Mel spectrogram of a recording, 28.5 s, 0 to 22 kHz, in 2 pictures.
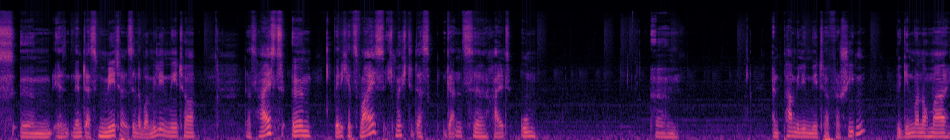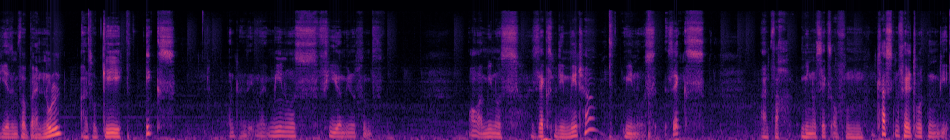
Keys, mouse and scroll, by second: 16.2 x, 23.3 KP_Subtract, 23.9 KP_6, 28.4 KP_Enter.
